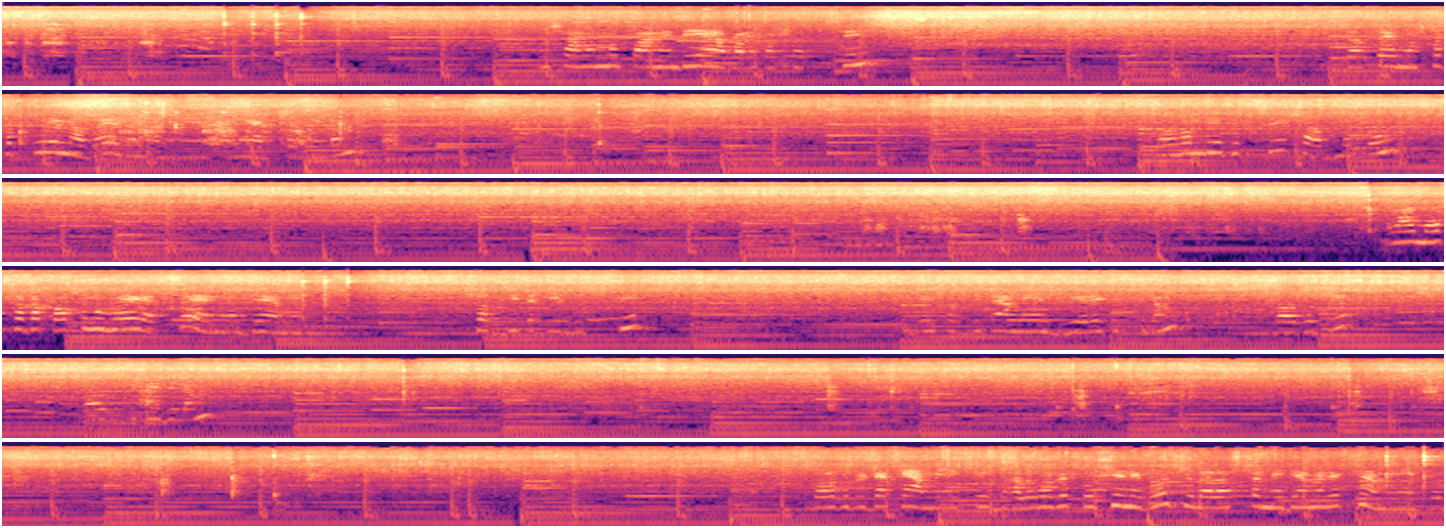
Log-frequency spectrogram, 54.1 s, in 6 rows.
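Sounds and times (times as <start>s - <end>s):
masala sizzling in oil: 0.0s - 54.0s
spatula scraping and tapping pan: 0.1s - 2.0s, 23.3s - 24.6s, 28.8s - 29.4s, 42.6s - 43.5s, 44.3s - 47.2s.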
